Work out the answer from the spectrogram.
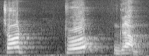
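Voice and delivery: চট্টগ্রাম very slowly in three separate beats, chot, tro, gram; split into syllables. Shown as a demonstration. Teacher showing students the three syllables, চট্টগ্রাম said slowly piece by piece. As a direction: break চট্টগ্রাম into chot... tro... gram, a clear pause after each. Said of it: "তিন ভাবে হয়েছে না?".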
